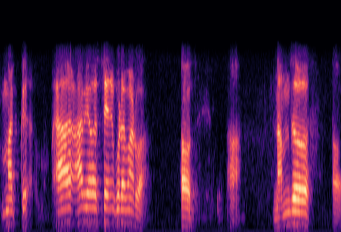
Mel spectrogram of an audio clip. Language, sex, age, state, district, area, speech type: Kannada, male, 60+, Karnataka, Udupi, rural, conversation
